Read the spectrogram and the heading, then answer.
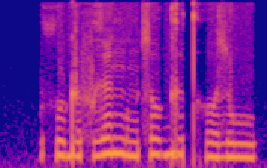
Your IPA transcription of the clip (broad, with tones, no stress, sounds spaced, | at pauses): θ u˨ ɖ ø˨ f ɣ ɛ˦ ŋ ʊ˨ ŋ s ɤ˦ ɡ ɨ˦ t̪ʰ ɤ˨ z u˨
